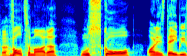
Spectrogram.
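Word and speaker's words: Woltemade: So, so he will get his debut Walter's or how do you pronounce it again? Sorry, Volultard. Volto will score on his debut for Newcastle and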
